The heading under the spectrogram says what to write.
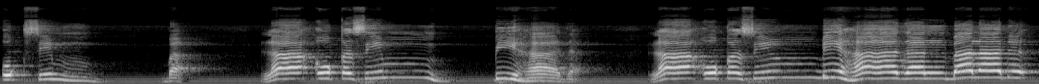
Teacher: Uqsim mim sakinah dakhal ilal ba. La uqsim bihadzal balad, ba-nya musyaddadah. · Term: idgham al-kabir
